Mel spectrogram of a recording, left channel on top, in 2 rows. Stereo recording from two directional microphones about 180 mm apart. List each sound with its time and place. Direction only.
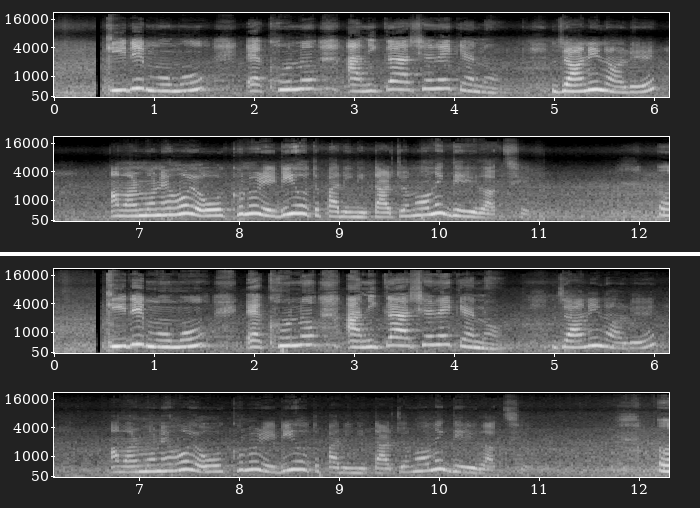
0.5 s a child's voice: 50° right (ahead or behind)
3.3 s child singing: 55° right (ahead or behind)
5.0 s speech: 20° left (ahead or behind)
